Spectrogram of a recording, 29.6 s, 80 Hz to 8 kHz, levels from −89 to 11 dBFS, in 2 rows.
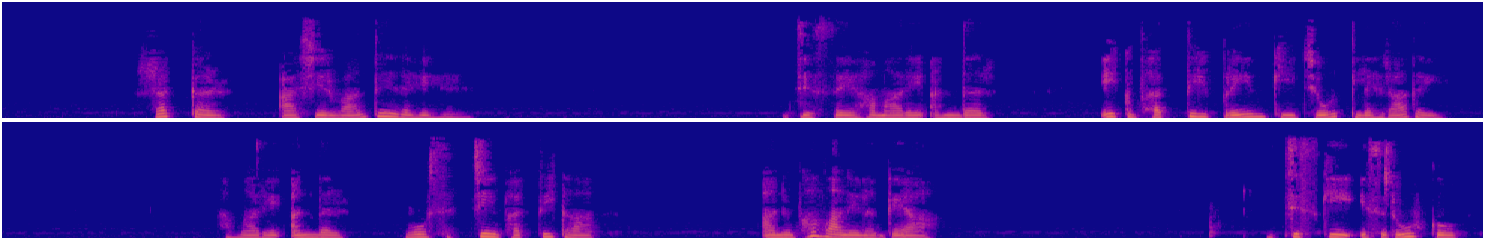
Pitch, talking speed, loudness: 150 Hz, 60 wpm, -35 LUFS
